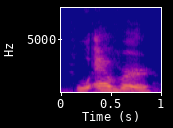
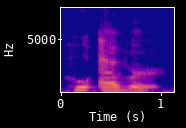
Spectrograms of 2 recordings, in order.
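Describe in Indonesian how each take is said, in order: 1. Diawali dengan bunyi 'woo'. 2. Diawali dengan bunyi 'hoo'. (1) "Aku juga dulu mengucapkannya wu" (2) "Jadi kita bacanya who"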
